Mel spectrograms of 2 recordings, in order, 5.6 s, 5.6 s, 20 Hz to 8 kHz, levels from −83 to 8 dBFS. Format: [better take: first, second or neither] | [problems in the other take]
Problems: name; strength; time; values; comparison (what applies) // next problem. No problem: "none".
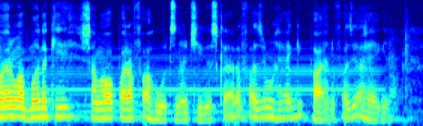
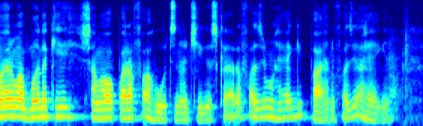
second | background sound (Bowed string instrument); 18 dB below the speech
